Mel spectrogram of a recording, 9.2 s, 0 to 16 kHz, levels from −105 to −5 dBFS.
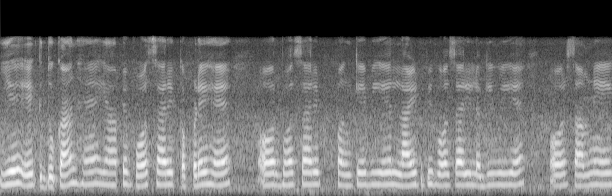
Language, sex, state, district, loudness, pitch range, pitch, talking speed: Hindi, female, Bihar, Madhepura, -17 LUFS, 205-225 Hz, 220 Hz, 185 wpm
